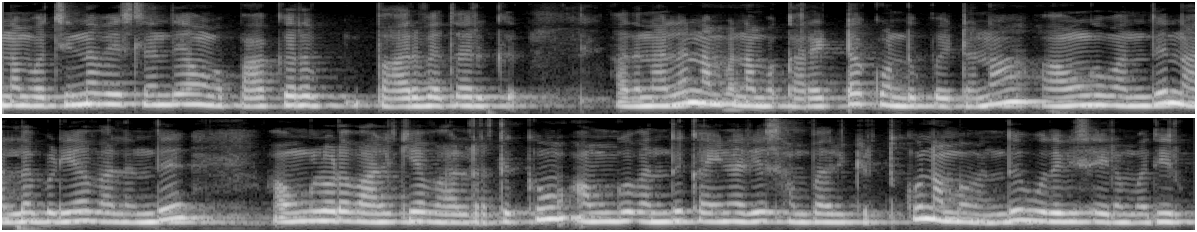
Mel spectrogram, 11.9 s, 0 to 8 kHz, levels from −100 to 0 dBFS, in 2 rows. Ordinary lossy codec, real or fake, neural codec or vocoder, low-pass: none; real; none; none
